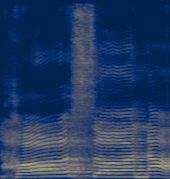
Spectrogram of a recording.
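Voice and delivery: हसना stretched very slowly, nasal अ held; drawn-out demo word. Shown as a demonstration. Teacher to pupils, modelling the nasal vowel, slow हसना. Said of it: "ह के बाद देखो अ का pronounce".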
